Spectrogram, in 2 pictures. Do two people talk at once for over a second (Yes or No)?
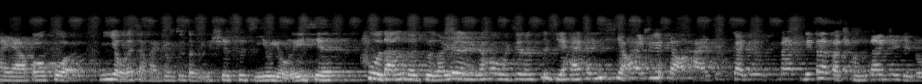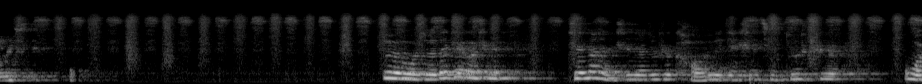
No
